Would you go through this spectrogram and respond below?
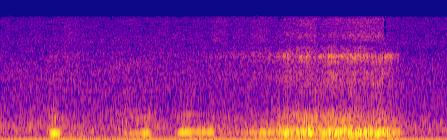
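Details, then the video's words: English bulldog named Tank snores with his eyes open; a few short soft snorts build into a louder, longer rattling snore with a fluttering, gurgling texture in a quiet room. "TANK! - ENGLISH BULLDOG SNORING"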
